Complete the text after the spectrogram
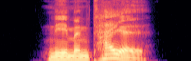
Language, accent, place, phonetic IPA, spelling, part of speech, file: German, Germany, Berlin, [ˌnɛːmən ˈtaɪ̯l], nähmen teil, verb, De-nähmen teil.ogg
- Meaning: first/third-person plural subjunctive II of teilnehmen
